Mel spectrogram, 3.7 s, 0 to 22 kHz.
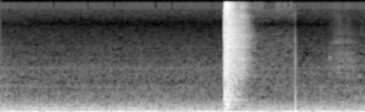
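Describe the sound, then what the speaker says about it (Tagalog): A WE Glock 17 Gen 5 airsoft pistol fires one sharp, loud crack against a quiet background, then a faint click follows shortly after. "Ayan, nakakailang putok na tayo dito."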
